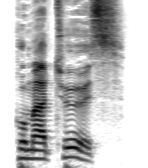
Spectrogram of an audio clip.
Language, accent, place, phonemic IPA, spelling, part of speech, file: German, Germany, Berlin, /komaˈtøːs/, komatös, adjective, De-komatös.ogg
- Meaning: comatose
